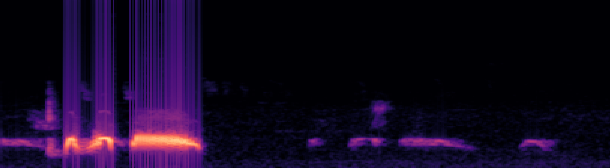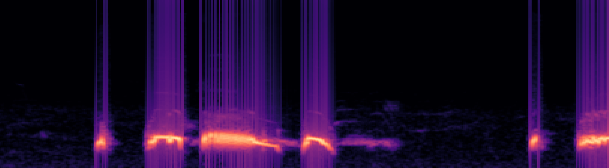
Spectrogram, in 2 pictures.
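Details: 'Thúc gù' coo of a spotted dove, 'thổ rền' voice: a hooked double note and long throbbing coo, a quiet pause with faint murmurs, then a fuller phrase ending in two downward-curving notes.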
